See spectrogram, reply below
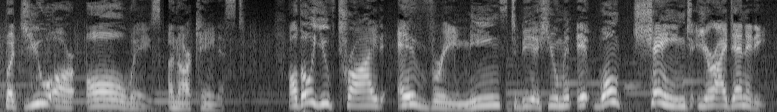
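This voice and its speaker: A man's voice: high-pitched, very animated, moderate pace, faint music behind. A man voicing a taunting, smug young student who needles people in a mocking way, in a video game drama.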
